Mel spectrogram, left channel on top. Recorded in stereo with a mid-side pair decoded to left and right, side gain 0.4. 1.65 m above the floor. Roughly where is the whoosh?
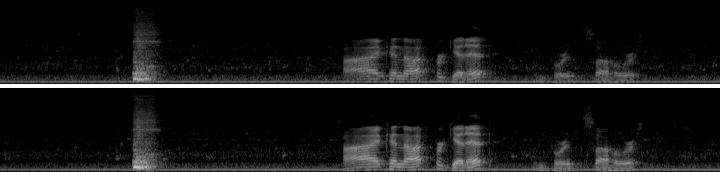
Ahead.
